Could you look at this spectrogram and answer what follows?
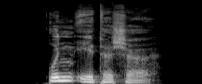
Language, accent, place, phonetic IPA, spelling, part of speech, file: German, Germany, Berlin, [ˈʊnˌʔeːtɪʃə], unethische, adjective, De-unethische.ogg
- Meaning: inflection of unethisch: 1. strong/mixed nominative/accusative feminine singular 2. strong nominative/accusative plural 3. weak nominative all-gender singular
